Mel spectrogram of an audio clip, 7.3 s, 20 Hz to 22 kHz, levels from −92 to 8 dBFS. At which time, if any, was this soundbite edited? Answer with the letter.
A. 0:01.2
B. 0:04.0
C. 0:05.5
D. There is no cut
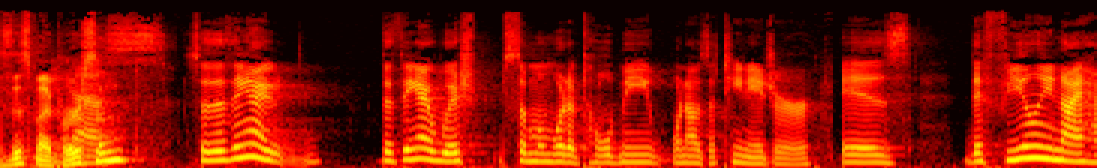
C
